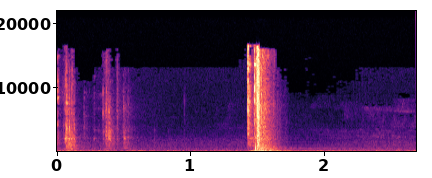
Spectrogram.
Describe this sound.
Opening&ClosingCheapStormDoor
This is a mono recording of a cheap metal and plastic storm door
closing, recorded from the outside (so there is some traffic noise).
This was recorded on a Fostex FR-2LE with an AT897 mic.
storm, closing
